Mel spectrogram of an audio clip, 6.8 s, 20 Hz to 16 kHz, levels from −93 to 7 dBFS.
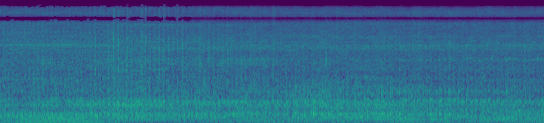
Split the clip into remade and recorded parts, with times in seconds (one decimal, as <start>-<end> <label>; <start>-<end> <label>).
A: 0.0-2.4 recorded; 2.4-6.8 remade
